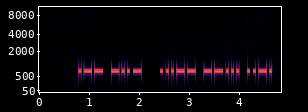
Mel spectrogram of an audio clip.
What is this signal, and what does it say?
Morse code, heard as a keyed tone, about 22 wpm, 700 Hz. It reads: WX 37F
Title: Practice QSO - Exchange 2 - Info - 22wpm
